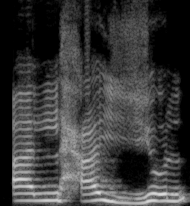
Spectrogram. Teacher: اور مشدد لیٹر کی کیا کوالٹی ہوتی ہے کہ یہ سختی سے بھی پڑھا جاتا ہے اور 2 ٹائم ہم اس کو ریڈ کرتے ہیں۔ تو ہم نے یا کو 2 بار پڑھنا ہے، ایک بار ہا کے ساتھ ملائیں گے اور دوسری بار اس کو ہم پھر پڑھیں گے لام کے ساتھ ملا کر۔ ہا یا زبر حی، لام پیش یل، الحیل، اس کو حیل نہیں پڑھنا، ٹھیک ہے؟ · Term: یا مشدد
